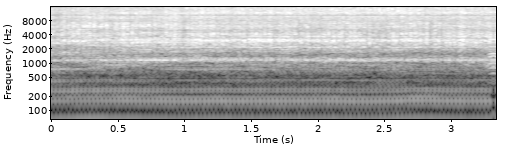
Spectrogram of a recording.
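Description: A Firman generator engine, warmed up after about 15 minutes of running in its first start and break-in cycle, gives off a loud, steady, close droning hum with no pauses.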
